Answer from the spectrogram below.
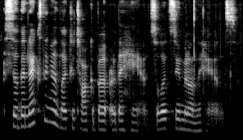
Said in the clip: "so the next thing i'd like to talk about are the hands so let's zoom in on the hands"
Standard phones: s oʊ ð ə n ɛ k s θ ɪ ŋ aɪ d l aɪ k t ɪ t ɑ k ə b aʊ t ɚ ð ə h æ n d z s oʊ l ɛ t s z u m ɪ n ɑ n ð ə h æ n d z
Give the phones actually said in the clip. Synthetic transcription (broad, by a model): s oʊ ð ə n ɛ k s θ ɪ ŋ aɪ d l aɪ k t ɪ t ɑ k ə b aʊ t ɚ ð ə h æ n d z s oʊ l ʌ t s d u m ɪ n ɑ n ð ə h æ n d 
